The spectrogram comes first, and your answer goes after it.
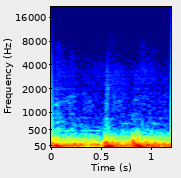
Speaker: everyone has a different heart sound a heartbeat and so i put this one in here just to give you an idea of what a normal heart rate would sound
